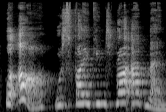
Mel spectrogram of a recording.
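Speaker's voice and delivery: put-on loud, high street-boy swagger; Dodger's cockney voice. Narrator voicing Dodger boasting to Twill, loud cockney brag. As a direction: boast like a London pickpocket. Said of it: "declared Dodger".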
